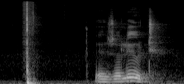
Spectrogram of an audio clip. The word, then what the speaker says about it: resolute: Resolute, ठीक है, इसका प्रोनाउंसिएशन सुनो। resolute, resolute, रेजोल्यूट, resolute, रेजोल्यूट। resolute, ठीक है, तो प्रोनाउंसिएशन याद रखो, रेजोल्यूट।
